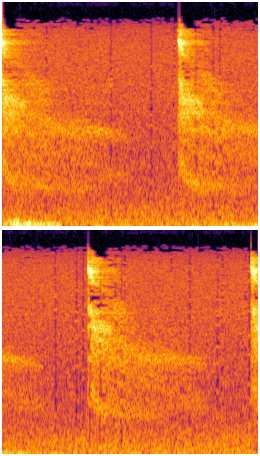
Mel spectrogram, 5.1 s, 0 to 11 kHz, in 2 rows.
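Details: Alarm of a garden dormouse, recorded 3 April 2021: abrupt, piercing high calls, each with a sharp onset and a fading, falling tail, repeated roughly every one and a half seconds over faint background hiss.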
